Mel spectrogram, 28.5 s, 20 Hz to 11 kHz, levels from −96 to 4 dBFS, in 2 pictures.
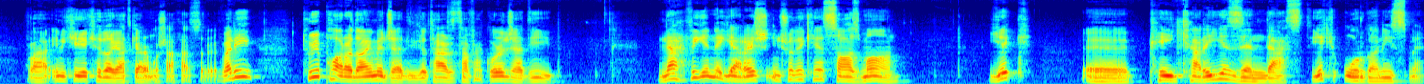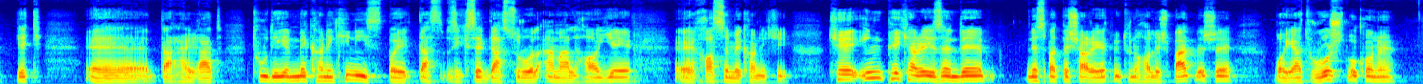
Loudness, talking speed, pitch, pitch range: -21 LUFS, 120 wpm, 120 Hz, 100-130 Hz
